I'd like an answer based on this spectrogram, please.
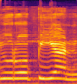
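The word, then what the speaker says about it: European: लेकिन जब हम इसका उच्चारण करते हैं तो यहाँ हम क्या लिख रहे हैं, यूरोपियन, य शुरू क्या हो रहा है, य। और ये य किसका पार्ट है, व्यंजन वर्ण का।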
